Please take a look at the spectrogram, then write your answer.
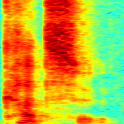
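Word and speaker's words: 勝つ: So to get it's to win is ah so you do pronounce the u here. Katsu.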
